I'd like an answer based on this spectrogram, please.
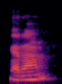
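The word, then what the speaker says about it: ཁྱེད་རང: That letter is ka. What's the thing underneath it? Oh yeah, we haven't gotten to that. It's a yatak. This means you. How do you say you? Yisnayu? Kerang.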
